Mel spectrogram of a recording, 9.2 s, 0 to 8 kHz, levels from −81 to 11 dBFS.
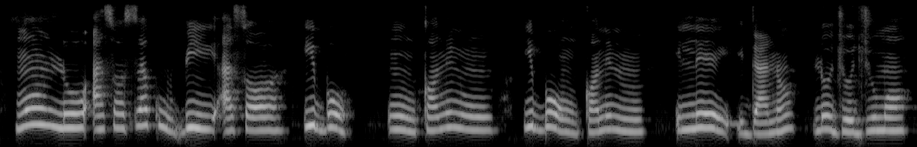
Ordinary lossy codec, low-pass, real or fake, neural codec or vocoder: none; 7.2 kHz; fake; codec, 24 kHz, 3.1 kbps, DualCodec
